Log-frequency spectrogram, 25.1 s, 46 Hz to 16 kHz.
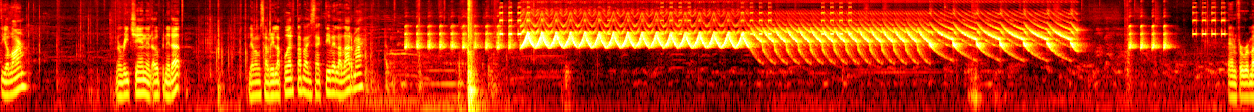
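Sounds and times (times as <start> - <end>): car alarm siren: 7.8 - 21.8, 22.6 - 24.5
thump: 9.2 - 9.9.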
